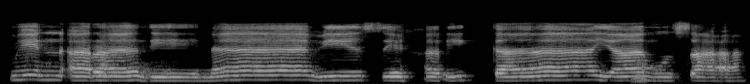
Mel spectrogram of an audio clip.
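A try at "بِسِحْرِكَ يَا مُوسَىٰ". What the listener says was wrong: K-nya kepanjangan. Bisihrika ya Musa.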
